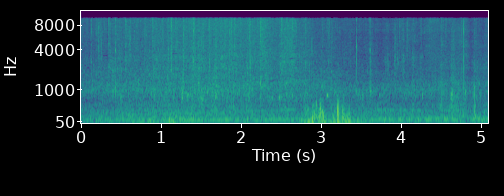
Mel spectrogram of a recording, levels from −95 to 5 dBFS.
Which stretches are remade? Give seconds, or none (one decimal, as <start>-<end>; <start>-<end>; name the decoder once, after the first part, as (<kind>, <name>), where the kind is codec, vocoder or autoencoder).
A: 4.3-5.1 (codec, HILCodec)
